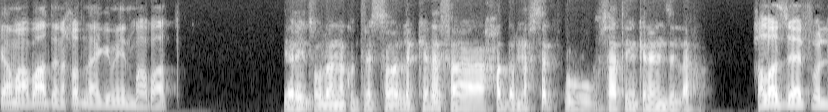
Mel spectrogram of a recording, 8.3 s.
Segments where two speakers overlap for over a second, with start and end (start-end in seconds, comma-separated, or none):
none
